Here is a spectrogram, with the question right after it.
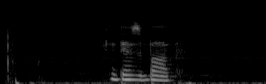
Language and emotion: Russian, neutral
